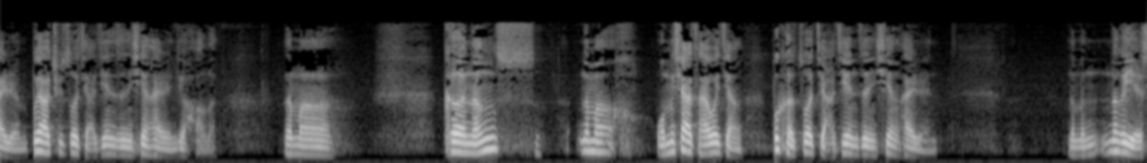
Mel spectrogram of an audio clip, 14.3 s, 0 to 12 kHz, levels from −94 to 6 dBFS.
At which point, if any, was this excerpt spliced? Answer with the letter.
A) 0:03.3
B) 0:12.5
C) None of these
A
